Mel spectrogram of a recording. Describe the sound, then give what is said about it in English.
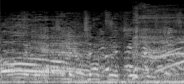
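A crowd reacts with overlapping gasps and murmurs to the President answering that he ordered chocolate chip, many voices rising in pitch together over a steady, loud babble of chatter that runs the whole time. “There is literally a gasp from the crowd.”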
